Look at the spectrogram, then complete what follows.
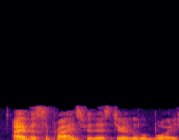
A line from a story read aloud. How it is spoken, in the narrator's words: she said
